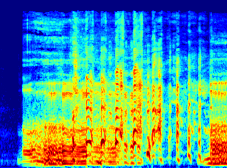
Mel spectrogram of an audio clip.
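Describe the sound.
A man's voice imitates someone groaning while holding back vomit in the corner of a camp: a drawn-out, strained moan breaks into choppy gulping grunts and short retching bursts, then swells again, heard alone.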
